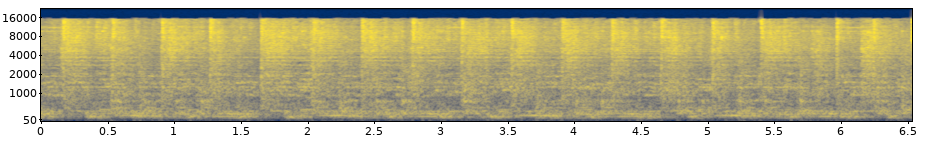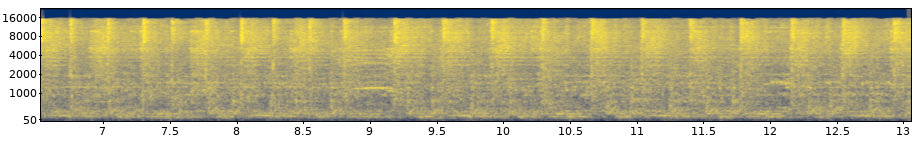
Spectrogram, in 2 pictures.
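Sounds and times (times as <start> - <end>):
church band playing gospel: 0.0 - 13.0.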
